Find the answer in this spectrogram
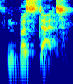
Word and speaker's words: Bastet: that we have is bastet bast depending on who you ask that's how they're going to pronounce it she is one of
